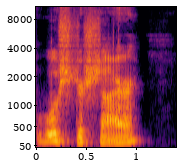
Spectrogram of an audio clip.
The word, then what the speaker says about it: Worcestershire: It's spelled Worcestershire, but it's people pronounce it Worcestershire.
